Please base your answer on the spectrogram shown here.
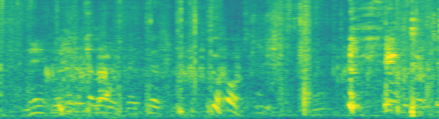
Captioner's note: guy coughs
